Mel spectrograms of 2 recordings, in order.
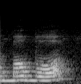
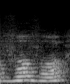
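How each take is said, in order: First: The word begins with a B sound. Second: The word begins with a V sound. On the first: A young child who cannot yet say V said it. The speaker calls it wrong. "Antes ela trocava tudo por B, então ela falava bobó" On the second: The child has now learned the V sound. The speaker calls it right. "agora ela fala vovó"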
